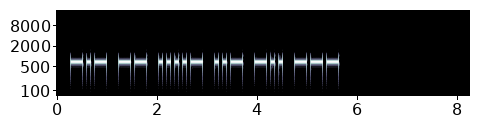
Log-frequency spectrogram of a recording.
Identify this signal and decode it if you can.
Morse code, heard as a keyed tone, about 15 wpm, 700 Hz. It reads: KM4UDO
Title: USA Call Signs - 6 Characters - Repeated 2x - 15wpm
